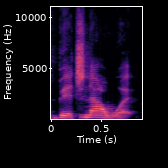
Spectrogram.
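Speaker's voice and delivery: normal talking voice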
